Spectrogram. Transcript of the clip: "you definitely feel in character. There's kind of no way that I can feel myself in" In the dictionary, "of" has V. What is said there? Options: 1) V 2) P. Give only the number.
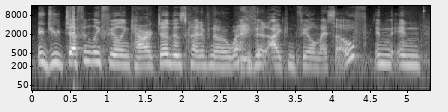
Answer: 1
